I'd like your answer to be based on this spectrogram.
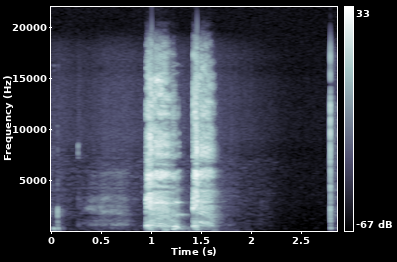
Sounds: Cough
